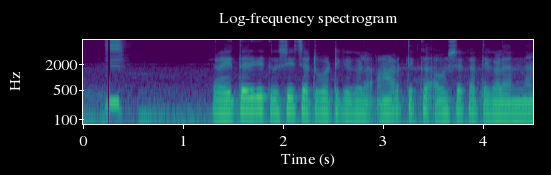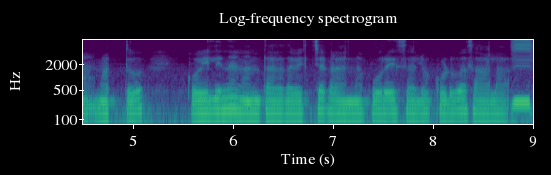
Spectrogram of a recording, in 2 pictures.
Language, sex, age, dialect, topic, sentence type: Kannada, female, 25-30, Coastal/Dakshin, agriculture, statement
